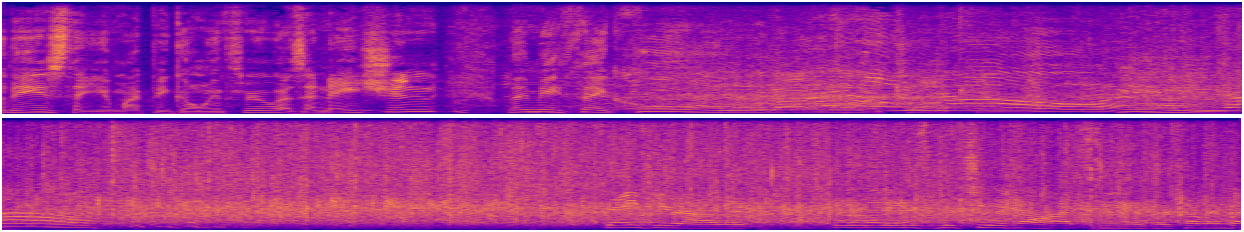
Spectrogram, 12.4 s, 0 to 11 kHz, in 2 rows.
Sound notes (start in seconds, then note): 4.5 audience laughs; 5.1 audience applauds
